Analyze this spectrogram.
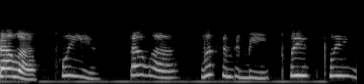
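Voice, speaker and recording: A put-on character voice is used here. It unfolds at a fairly slow pace. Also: woman, extremely high pitch for a woman. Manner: begging, dramatic.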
